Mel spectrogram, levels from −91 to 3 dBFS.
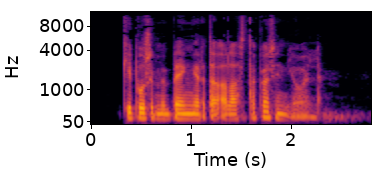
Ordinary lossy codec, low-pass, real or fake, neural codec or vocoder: MP3, 48 kbps; 10.8 kHz; real; none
